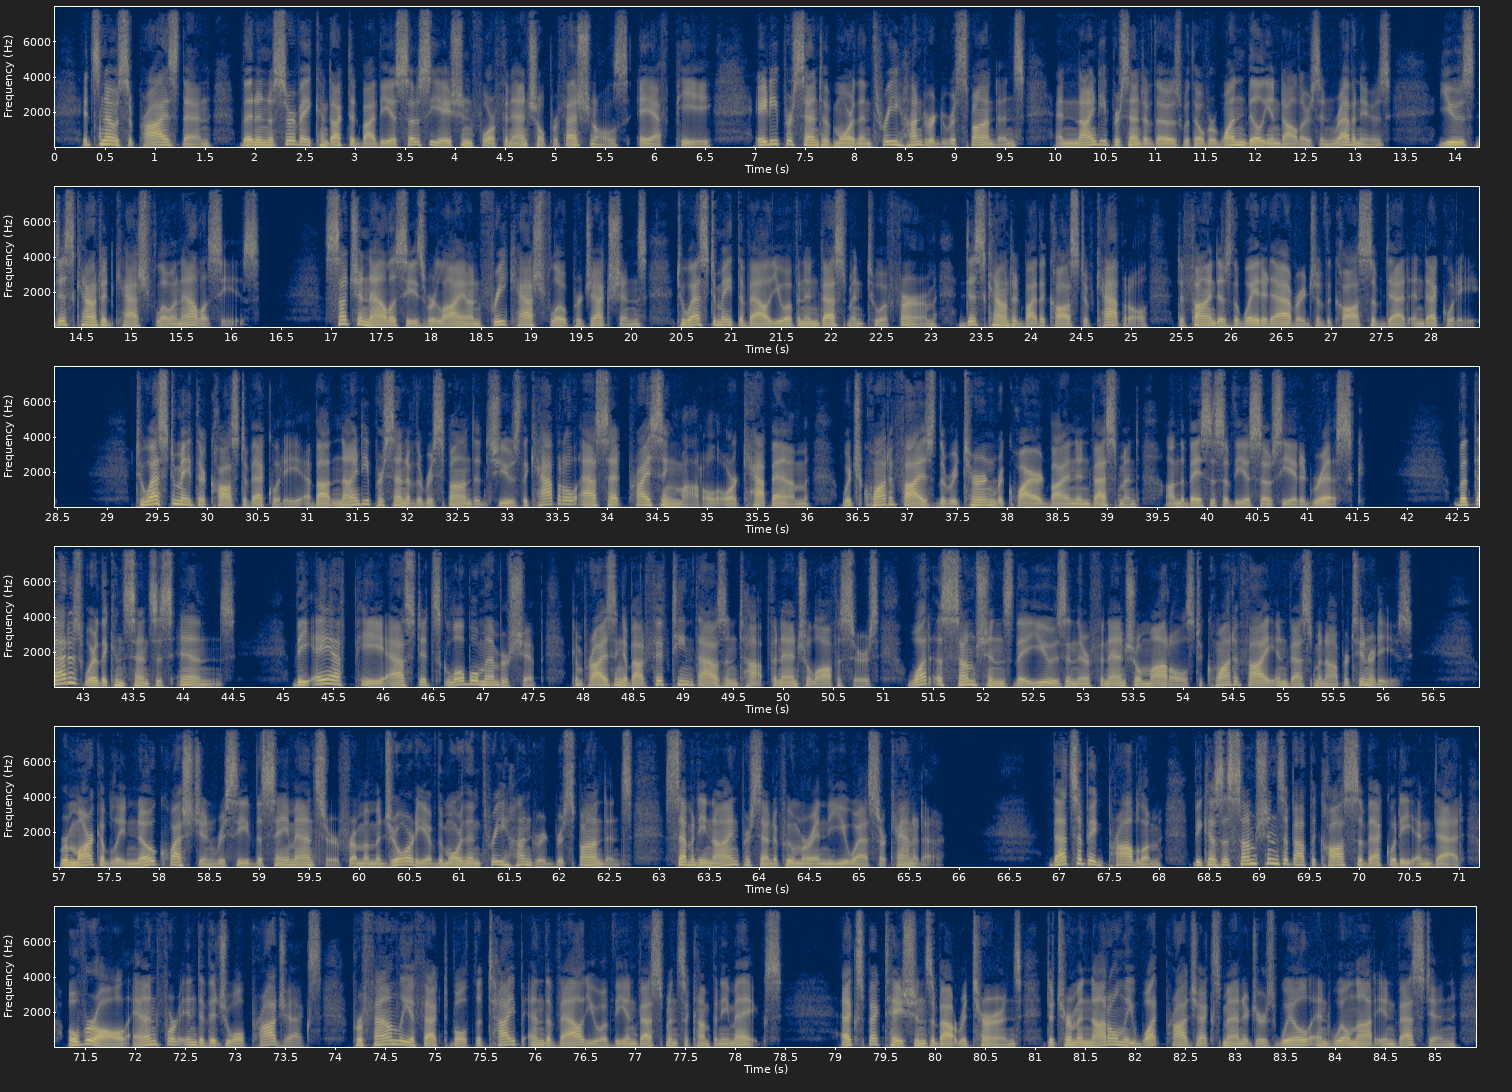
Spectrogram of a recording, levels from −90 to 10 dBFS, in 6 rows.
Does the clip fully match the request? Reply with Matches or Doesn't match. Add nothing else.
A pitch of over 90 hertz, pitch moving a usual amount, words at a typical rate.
Matches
